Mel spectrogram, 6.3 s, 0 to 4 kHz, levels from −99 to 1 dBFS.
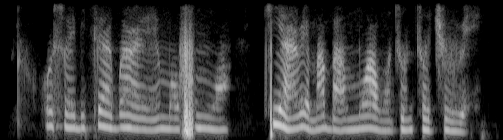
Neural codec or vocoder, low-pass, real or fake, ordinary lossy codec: none; 3.6 kHz; real; none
